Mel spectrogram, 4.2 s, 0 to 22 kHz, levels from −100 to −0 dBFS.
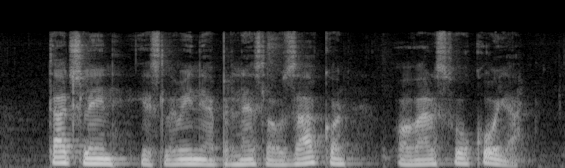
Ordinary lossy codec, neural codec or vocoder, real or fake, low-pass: none; none; real; 9.9 kHz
